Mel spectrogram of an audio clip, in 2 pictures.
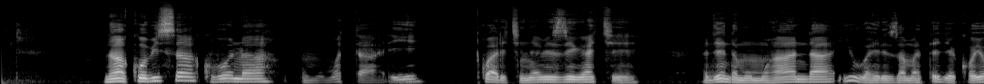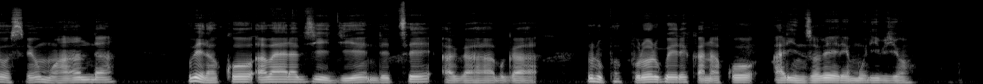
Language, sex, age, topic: Kinyarwanda, male, 18-24, finance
